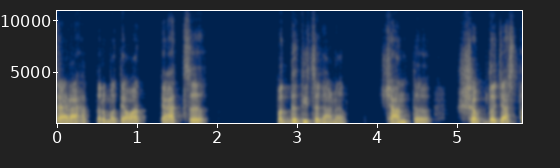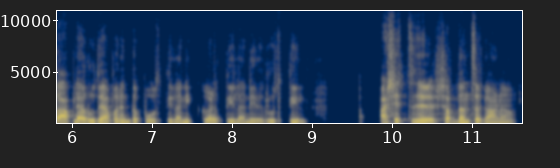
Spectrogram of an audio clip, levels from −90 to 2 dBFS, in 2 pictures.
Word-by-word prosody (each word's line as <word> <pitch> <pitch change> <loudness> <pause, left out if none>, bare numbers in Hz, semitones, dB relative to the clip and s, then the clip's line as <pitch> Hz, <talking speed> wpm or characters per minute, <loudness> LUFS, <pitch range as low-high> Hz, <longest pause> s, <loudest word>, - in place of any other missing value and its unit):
Sad 115 +1 +5
आहात. 115 -1 +3
तर 140 - +1
मग 150 +1 -2
तेव्हा 155 +1 +4 0.3
त्याचं 170 -2 +2 0.9
पद्धतीचं 135 0 +1
गाणं 100 -1 -4 0.6
शांत, 115 +2 +2 0.7
शब्द 135 +4 +2
जास्त 145 -1 +2
आपल्या 135 0 +5
हृदयापर्यंत 120 -1 +1
पोहोचतील 105 +2 -5
आणि 110 +1 -2 0.2
कळतील 105 +1 -2
आणि 105 +1 -4
रुजतील 105 0 -4 1.0
असेच 195 -1 -1 0.4
शब्दांच 115 +2 +1
गाणं, 95 -1 -3
115 Hz, 110 wpm, -23 LUFS, 105-140 Hz, 1.0 s, Sad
